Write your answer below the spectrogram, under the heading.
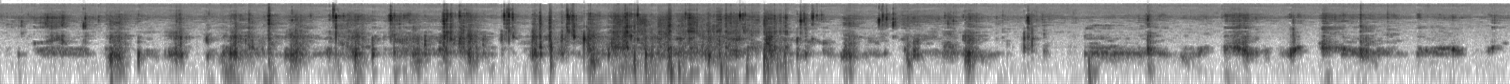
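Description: Close-up biting and chewing of soft, powdery ice mixed with matcha green tea powder, a dense run of fine crunching crackles that is busiest in the middle.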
